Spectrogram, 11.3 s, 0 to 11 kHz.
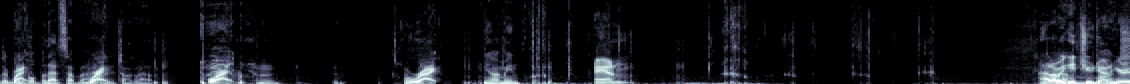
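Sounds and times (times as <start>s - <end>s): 
speech: 0.0s - 6.4s, 10.4s - 11.2s
crunching ice cubes while chewing: 7.1s - 9.4s.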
